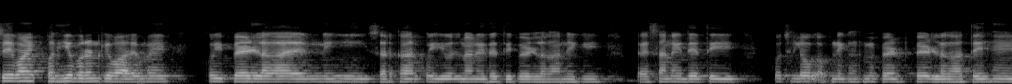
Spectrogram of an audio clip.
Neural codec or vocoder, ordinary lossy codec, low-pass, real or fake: codec, 16 kHz, 6 kbps, DAC; Opus, 32 kbps; 7.2 kHz; fake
